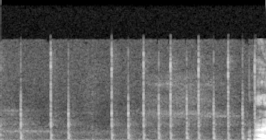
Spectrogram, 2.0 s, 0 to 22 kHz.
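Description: RYOBI P742 radio speaker while it is being tuned between stations: a steady rapid ticking, about eight clicks a second, with a faint thin tone near the start.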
